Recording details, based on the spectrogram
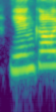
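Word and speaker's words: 年糕: Niangao is one of the two major like snacks, right? For Chinese New Year, niangao has the same pronunciation with niangao, which means every year you go up.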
